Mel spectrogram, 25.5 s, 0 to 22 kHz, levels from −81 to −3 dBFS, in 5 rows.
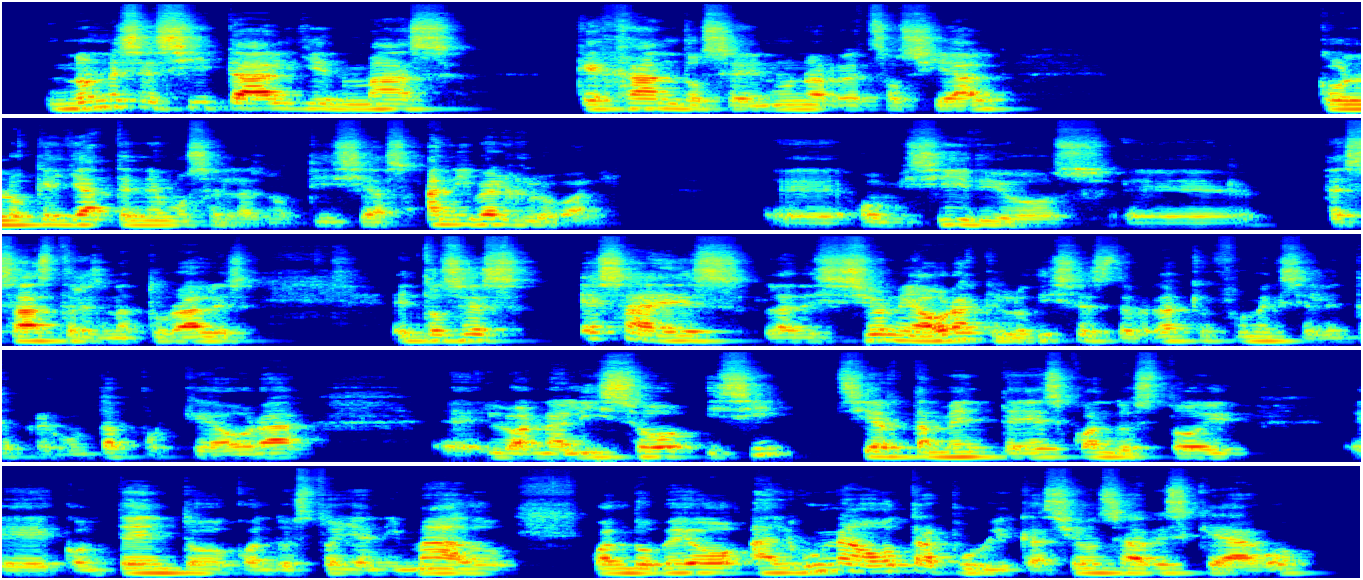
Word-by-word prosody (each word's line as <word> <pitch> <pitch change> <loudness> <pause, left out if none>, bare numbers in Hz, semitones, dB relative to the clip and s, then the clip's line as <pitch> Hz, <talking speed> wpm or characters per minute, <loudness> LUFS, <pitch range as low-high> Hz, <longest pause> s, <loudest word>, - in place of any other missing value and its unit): no 150 +6 -1
necesita 165 -5 +6
alguien 140 -2 +3
más 135 0 -1 0.3
quejándose 125 -3 +2
en 110 +2 -7
una 120 -1 0
red 115 0 -6
social 115 +3 -1 1.1
con 125 0 +1
lo 125 0 -1
que 135 0 -4
ya 140 0 +3
tenemos 125 -3 -4
en - - -11
las 95 0 -11
noticias 105 +2 -5
a 145 - +4
nivel 145 0 +1
global, - - -9 0.5
eh, 410 -1 -10
homicidios, 110 -8 -5
eh, 95 0 -10 0.4
desastres 130 -3 +4
naturales. 120 +3 +2 0.5
Entonces, 150 -2 0
esa 170 -7 +4
es 135 -1 +1
la 115 0 -2
decisión. 150 +8 +1
Y 135 - +2
ahora 185 0 +7
que - - -11
lo 110 0 -6
dices, 155 -1 -4
de - - -6
verdad 130 0 -3
que 135 +1 -12
fue 130 -1 -13
una 130 - -5
excelente 110 -4 -7
pregunta, 105 +1 -9
porque - - -14
ahora, 110 +4 +2 0.5
eh, 440 -1 -9
lo - - +1
analizo 125 +5 +1
y - - -7
sí, 205 +1 -2
ciertamente, 135 -3 -2
es 120 0 -1
cuando 130 +2 -3
estoy, 115 -4 -2 0.3
eh, 100 -1 -6
contento, 120 +2 -2
cuando 110 -2 -7
estoy 115 +3 -6
animado, 120 +2 +1 0.3
cuando 125 0 +1
veo 140 +2 +3
alguna 150 +8 +3
otra 165 -1 +2
publicación, 120 +2 -4
¿sabes 125 -1 +1
qué - - -1
hago? 125 +6 +1
130 Hz, 155 wpm, -23 LUFS, 115-140 Hz, 1.1 s, ahora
